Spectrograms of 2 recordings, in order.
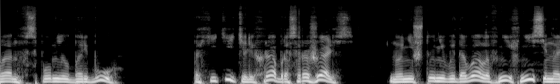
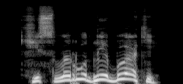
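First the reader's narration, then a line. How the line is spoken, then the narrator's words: Exclaimed. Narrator (Russian): воскликнул он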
